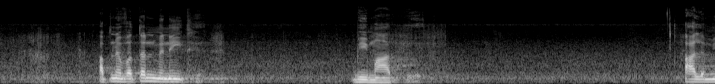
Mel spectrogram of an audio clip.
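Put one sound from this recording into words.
A man speaks calmly into a clip-on microphone, in short phrases with pauses.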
